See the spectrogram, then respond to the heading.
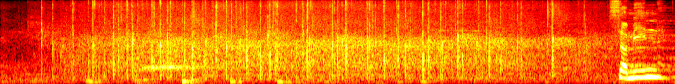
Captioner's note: applause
